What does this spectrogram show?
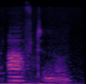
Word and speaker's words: afternoon: So in the word afternoon, we tend to stress the first syllable. We say good afternoon. Good afternoon. We tend to stress af.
